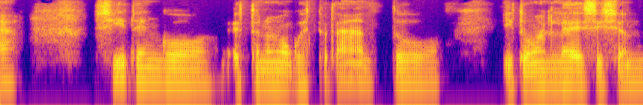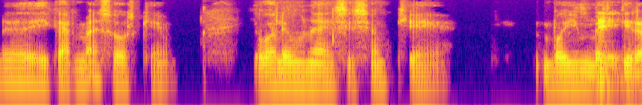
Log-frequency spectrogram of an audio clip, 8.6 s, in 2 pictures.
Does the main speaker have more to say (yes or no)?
yes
